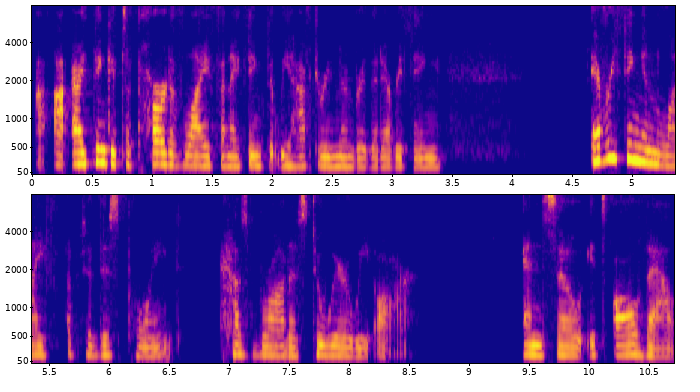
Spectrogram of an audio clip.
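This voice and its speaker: Over a quiet background, a woman with an unremarkable speaking voice talks at a moderate pace with ordinary pitch variation. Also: fairly low pitch for a woman. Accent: American. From Colorado. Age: 60s. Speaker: author and motivational speaker. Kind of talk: interview. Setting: remote call.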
